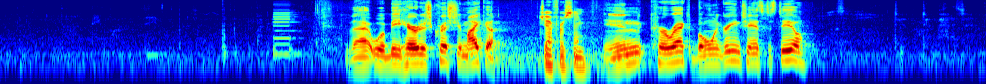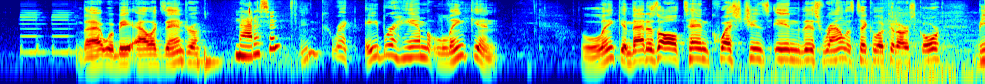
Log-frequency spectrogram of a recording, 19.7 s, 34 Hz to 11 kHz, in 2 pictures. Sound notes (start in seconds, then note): 2.7 buzzer beeps; 8.3 teammates whisper; 10.0 buzzer beeps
